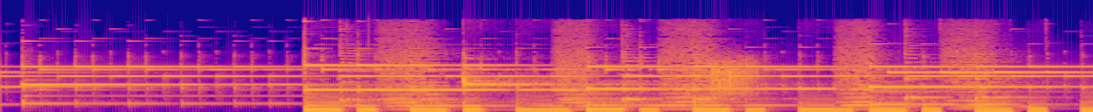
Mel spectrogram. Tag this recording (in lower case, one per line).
music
